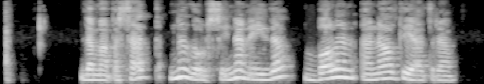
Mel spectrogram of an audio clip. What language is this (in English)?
Catalan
